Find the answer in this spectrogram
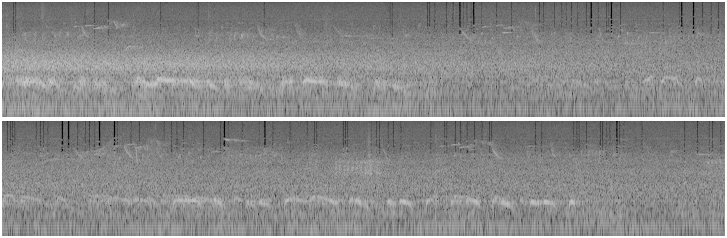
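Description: Wild birds calling: a low call repeated over and over, stopping near the end, with faint higher chirps now and then.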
